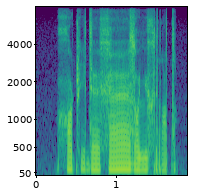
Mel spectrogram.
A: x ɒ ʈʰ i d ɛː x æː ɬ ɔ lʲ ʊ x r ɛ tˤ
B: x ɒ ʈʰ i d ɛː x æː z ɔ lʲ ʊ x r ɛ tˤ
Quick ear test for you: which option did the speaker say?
B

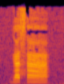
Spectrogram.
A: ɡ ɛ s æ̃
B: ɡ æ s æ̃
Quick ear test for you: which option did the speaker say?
B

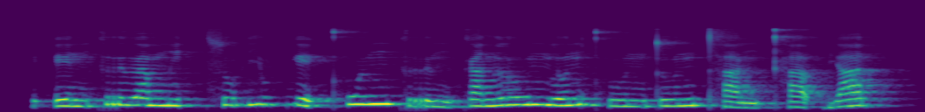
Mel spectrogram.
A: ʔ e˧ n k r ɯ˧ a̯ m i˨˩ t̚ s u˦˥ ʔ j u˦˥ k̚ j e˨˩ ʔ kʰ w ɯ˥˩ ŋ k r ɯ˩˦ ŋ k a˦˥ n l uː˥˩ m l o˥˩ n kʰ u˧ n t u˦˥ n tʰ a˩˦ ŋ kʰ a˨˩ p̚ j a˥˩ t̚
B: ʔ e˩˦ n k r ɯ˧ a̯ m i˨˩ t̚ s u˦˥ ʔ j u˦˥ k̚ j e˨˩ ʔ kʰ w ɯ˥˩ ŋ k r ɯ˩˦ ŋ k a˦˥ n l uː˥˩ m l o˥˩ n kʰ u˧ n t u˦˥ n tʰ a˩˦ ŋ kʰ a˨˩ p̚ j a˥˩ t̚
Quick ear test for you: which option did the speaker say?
B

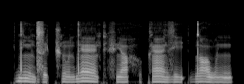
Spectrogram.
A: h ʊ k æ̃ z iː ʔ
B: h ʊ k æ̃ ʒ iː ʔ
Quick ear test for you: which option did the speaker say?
A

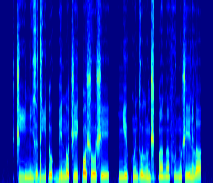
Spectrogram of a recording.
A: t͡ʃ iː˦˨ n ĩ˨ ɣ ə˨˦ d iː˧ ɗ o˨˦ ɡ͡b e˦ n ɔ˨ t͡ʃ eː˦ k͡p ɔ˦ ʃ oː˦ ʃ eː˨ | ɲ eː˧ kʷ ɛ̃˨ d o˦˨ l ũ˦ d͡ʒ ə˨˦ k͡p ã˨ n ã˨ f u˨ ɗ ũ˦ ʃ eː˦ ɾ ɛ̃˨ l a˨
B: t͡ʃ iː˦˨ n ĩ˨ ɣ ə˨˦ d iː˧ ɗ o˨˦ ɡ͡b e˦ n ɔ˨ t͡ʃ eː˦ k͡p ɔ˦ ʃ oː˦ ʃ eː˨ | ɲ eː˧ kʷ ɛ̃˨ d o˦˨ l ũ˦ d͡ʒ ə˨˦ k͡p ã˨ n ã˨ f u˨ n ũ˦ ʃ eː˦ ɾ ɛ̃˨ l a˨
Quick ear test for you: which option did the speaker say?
B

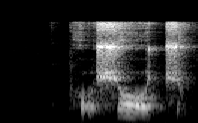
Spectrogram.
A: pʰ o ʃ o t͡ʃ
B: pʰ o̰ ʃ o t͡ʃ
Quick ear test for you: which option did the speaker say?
B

